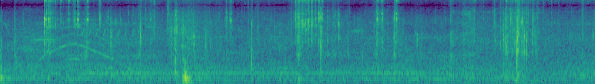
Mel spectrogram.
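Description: Scattered light knocks and clicks of handling aboard a bass boat, with a faint steady hum through the middle.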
